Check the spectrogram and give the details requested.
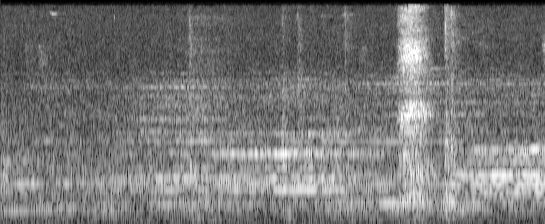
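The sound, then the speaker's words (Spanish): Faint creaks and ticking cracks from the wooden structure of a refuge, caused by changes in the weather, a couple of brief sharper pops near the end, set against a quiet, steady hum with no one talking. “Yo creo que es la madera, con los cambios de clima que van produciendo estos ruidos.”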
